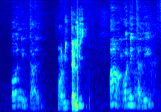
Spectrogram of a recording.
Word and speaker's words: Italie: La I se pronuncia. En Italie.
